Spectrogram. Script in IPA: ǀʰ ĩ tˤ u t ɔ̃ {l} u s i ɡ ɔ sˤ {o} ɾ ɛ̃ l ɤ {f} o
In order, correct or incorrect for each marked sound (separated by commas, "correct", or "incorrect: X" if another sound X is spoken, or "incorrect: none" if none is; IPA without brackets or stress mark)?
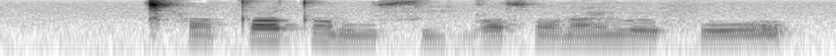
incorrect: ɾ, incorrect: õ, correct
